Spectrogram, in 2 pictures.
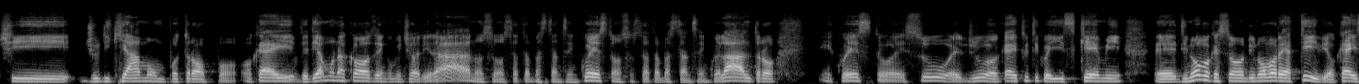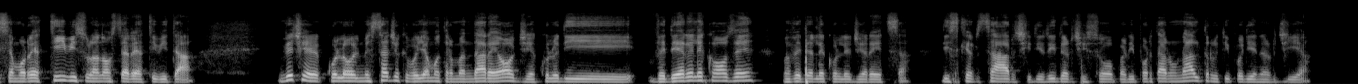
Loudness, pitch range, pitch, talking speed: -23 LUFS, 125-155 Hz, 140 Hz, 175 wpm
